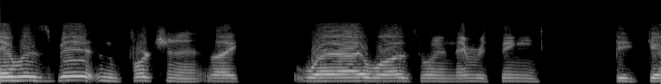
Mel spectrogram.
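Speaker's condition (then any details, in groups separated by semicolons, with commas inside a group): Traumatic brain injury; ongoing therapy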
